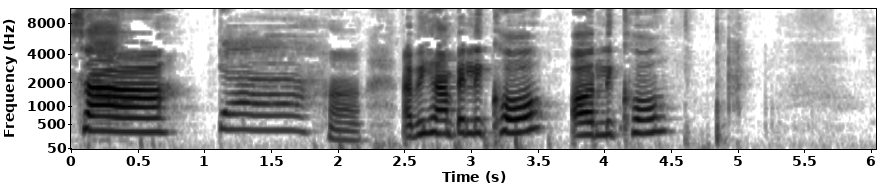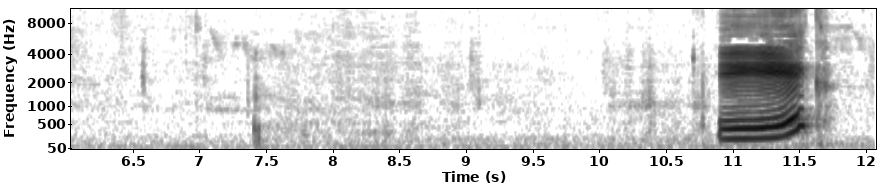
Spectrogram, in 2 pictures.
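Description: A young child talks and sings playfully, close by.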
